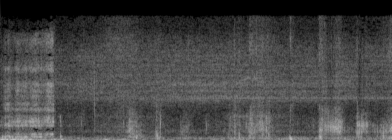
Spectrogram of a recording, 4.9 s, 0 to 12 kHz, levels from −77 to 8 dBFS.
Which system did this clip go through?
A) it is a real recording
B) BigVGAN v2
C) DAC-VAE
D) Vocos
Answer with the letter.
A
